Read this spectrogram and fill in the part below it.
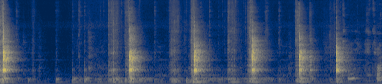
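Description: A knife chops a white onion on a board in a home kitchen, giving about eight sharp, close strikes spaced roughly a second apart, with quiet scraping and handling between them and no talk.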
